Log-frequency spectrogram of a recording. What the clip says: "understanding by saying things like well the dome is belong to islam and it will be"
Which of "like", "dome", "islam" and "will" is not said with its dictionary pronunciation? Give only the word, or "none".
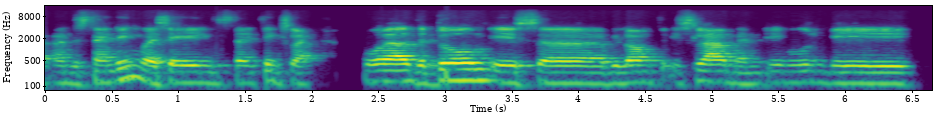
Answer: will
